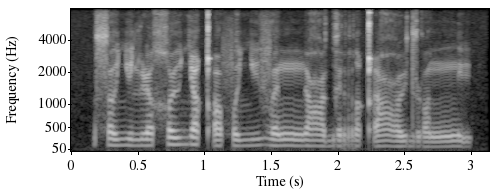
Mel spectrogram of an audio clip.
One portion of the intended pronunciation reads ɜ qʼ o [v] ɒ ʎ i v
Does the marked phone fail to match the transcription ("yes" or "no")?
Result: yes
